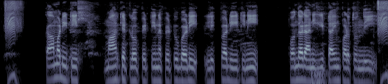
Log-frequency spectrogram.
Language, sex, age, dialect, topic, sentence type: Telugu, male, 18-24, Central/Coastal, banking, statement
